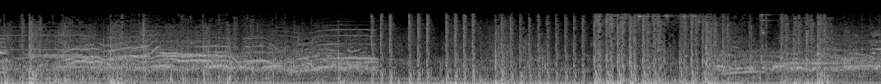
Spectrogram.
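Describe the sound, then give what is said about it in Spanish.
Guards fire guns without pause, producing many loud, rapid shots in dense, overlapping bursts like machine-gun fire. Shouting voices are mixed in, mostly in the first few seconds. “Los guardias comienzan a disparar sin piedad y caen víctimas sin parar.”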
